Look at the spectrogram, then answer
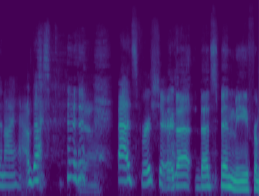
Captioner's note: laughs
